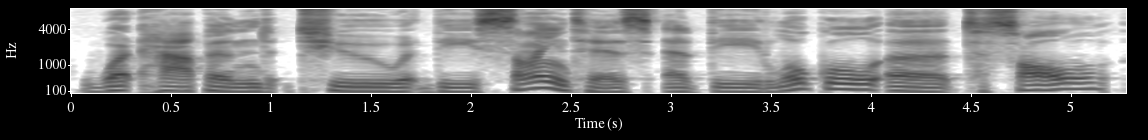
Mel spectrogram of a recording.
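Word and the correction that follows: Tsalal: is that how you pronounce it? – Salal.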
